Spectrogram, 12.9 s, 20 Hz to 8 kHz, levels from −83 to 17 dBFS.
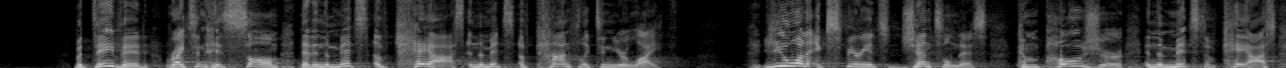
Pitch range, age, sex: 200-250 Hz, 40-59, male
